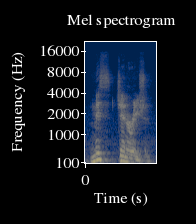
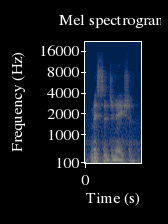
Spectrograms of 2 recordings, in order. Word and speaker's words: miscegenation: the word to the word that is misces misgeneration let me try that again misgenation miscegenation miscegenation say with me miscegenation something all right well he eventually got around to pronouncing the word misinternation uh the story basically was the recognition of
